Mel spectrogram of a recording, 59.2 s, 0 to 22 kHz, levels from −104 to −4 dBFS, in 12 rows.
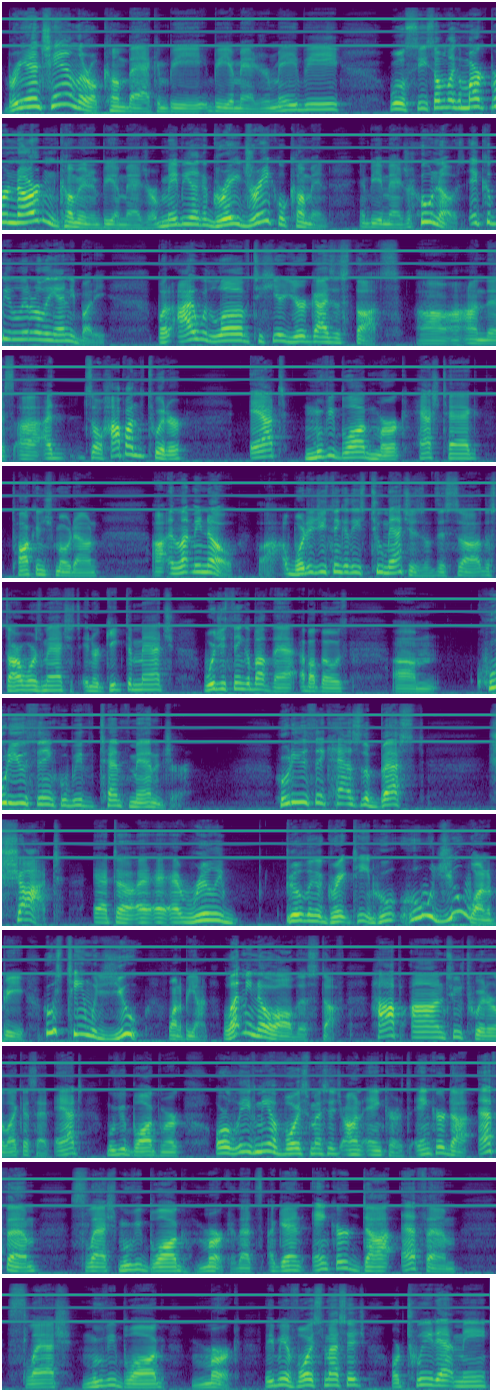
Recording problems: high-pitched whine; loud; throughout; 11.5 kHz, 9 dB below the speech
uneven, jittery; strongly; from 24 to 42 s

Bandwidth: 17 kHz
